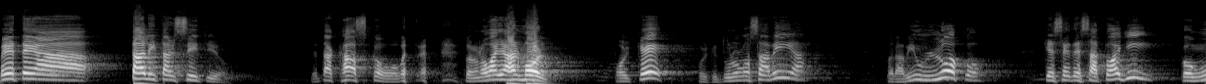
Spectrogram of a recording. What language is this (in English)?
Spanish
